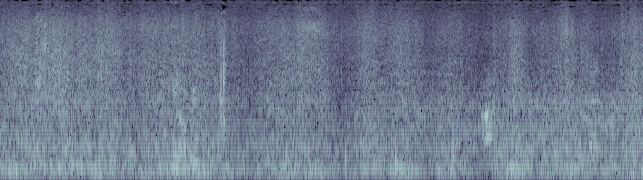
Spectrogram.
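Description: Burning monkey-fist fire poi whooshing as they are swung around on their chains, a continuous rushing noise that swells and fades slightly.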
